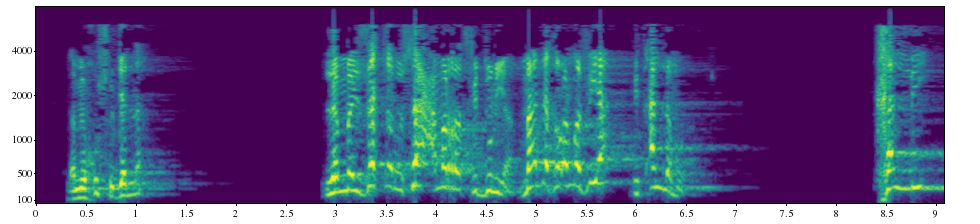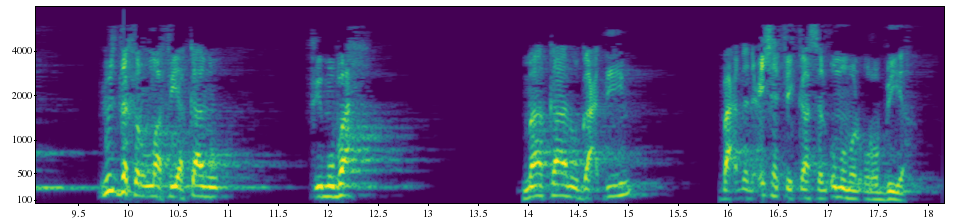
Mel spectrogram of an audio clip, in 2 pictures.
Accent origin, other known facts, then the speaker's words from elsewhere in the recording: Khartoum, Sudan; also born or lived in Halfa; وانا قمت تحولت من الخرطوم مشيت حلفه وانا في اولى متوسطه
